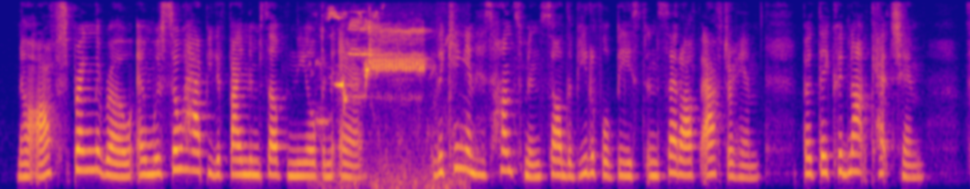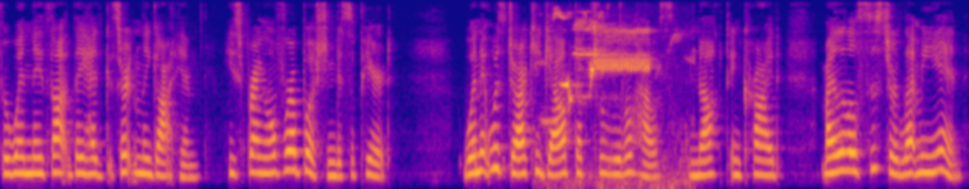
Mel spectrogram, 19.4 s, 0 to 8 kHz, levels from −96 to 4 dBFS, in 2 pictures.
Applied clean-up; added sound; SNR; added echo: none; Bird; -1 dB; none.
